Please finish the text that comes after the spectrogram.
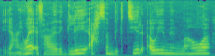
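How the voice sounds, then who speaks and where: A woman's voice: mid-range voice, fast, warm tone. A woman with an Egyptian Arabic accent hosting a TV talk show, chatty and encouraging. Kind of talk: casual TV interview.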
